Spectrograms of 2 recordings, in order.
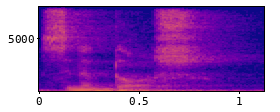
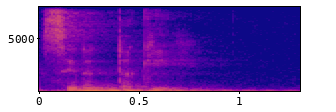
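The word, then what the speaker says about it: synecdoche: बहुत सारे इसे टीचर भी पढ़ते हैं सिनकडॉश, ध्यान रखना। ये इसका प्रोनाउंसिएशन है सिनकडकी, यही प्रोनाउंसिएशन करेक्ट है, ये सिनेकडॉश नहीं है, ध्यान रखना है।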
